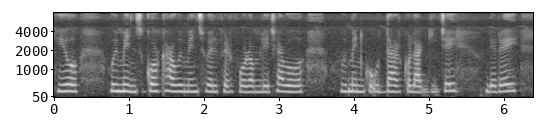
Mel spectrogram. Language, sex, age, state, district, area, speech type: Nepali, female, 18-30, West Bengal, Darjeeling, rural, spontaneous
